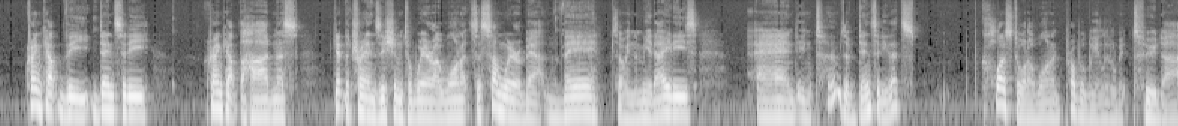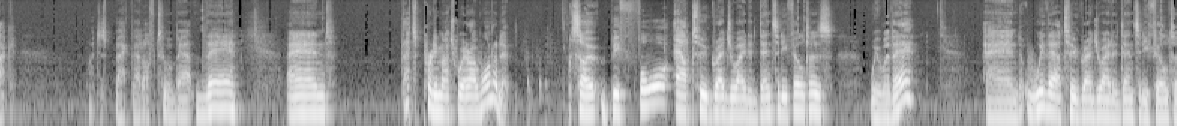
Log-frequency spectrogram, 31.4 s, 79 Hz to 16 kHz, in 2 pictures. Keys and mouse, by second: 1.5 middle click, 2.3-7.6 drag, 7.6-9.5 middle drag, 12.2 click, 18.6 middle click, 20.0 click, 26.4 click, 31.1 click.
